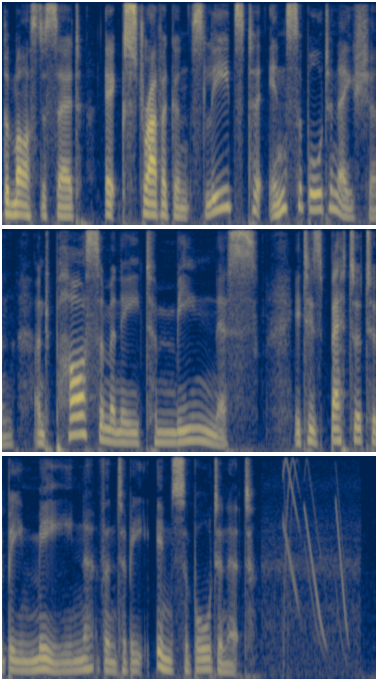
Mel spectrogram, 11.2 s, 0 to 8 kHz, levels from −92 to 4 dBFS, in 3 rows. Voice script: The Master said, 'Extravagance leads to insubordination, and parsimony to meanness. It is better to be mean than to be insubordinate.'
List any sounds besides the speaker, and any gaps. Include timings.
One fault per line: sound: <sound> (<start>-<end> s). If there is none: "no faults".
sound: chirp (10.3-11.0 s)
